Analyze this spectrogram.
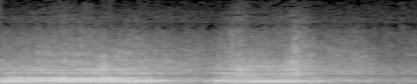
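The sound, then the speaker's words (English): A train horn blares with sustained harmonic tones over the steady rumble of a passing train, loud, swelling twice before easing off as it moves by; the second train heard during a football game involving a school. “second train of the game.”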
